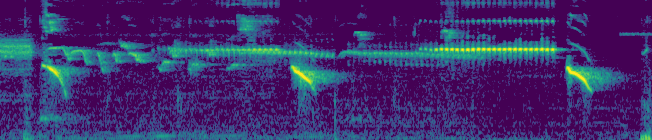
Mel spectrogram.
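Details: Common iora duet played as a lure for kept birds; wavering trilled phrases and long buzzy rattles punctuated by clear steep falling whistles, one near the middle and one at the end.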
